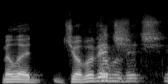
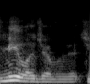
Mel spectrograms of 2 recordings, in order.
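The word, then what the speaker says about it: Milla Jovovich: Anderson's Monster Hunter with Tony Jaa, Ron Perlman, and I always get her name wrong, Mila Jovovich. – Yeah. – So it's Mila Jovovich.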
